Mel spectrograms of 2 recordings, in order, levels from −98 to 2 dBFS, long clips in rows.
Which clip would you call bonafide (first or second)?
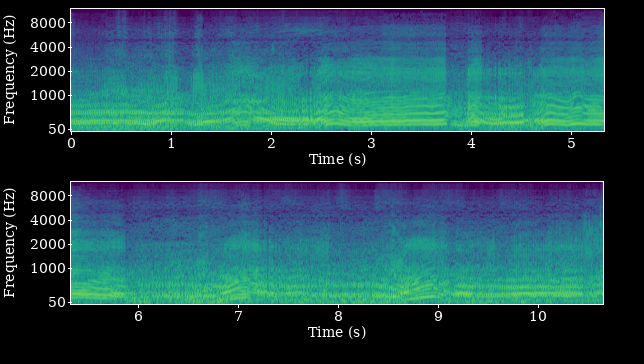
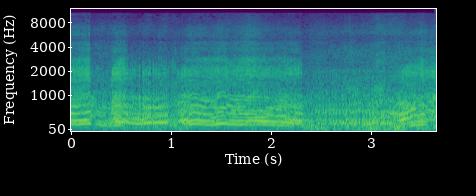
first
